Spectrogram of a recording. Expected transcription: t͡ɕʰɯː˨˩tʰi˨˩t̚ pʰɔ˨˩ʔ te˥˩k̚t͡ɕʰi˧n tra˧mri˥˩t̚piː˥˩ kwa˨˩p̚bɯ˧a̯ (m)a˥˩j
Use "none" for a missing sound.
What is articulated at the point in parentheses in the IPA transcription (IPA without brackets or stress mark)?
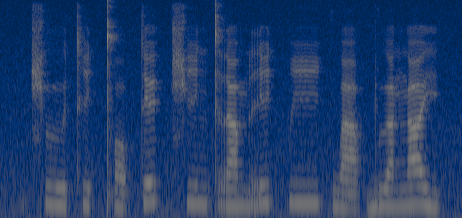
ŋ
